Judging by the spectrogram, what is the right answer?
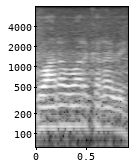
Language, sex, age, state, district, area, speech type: Marathi, male, 30-45, Maharashtra, Satara, urban, spontaneous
